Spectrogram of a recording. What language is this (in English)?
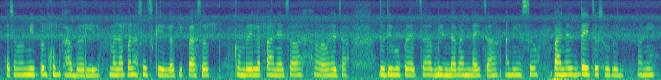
Marathi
